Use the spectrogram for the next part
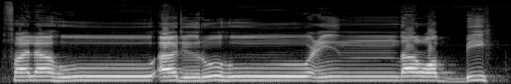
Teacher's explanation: یہاں پہ ناظرین مد منفصل ہے، جیم پہ قلقلہ ہے، واو المدیہ صغیرہ ہے، نون ساکن پہ اخفا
